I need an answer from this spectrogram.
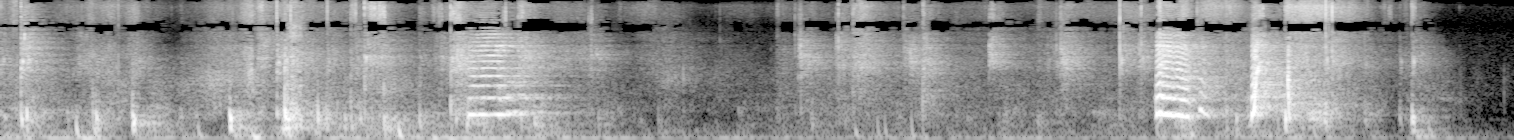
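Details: A stray female rat terrier named Pokey plays with her toy monkey indoors while snowbound, giving short squeaky whines and a few yelps in scattered bursts, with household sounds in between.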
